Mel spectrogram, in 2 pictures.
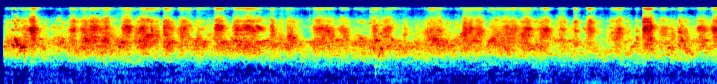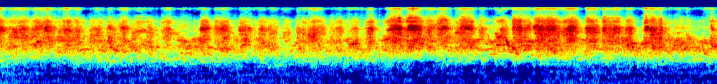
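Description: A flock of budgerigars keeps up a dense, high, continuous chatter of overlapping chirps and warbles.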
